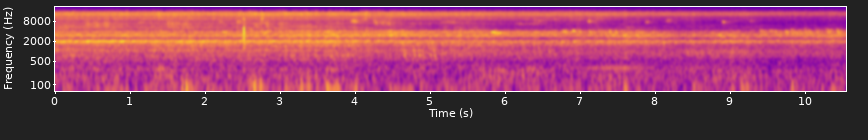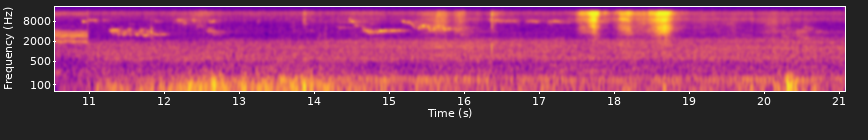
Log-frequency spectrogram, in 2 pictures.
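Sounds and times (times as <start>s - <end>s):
electric train whine: 0.0s - 11.0s
birds chirping: 0.0s - 12.8s
low train rumble: 0.0s - 21.0s
low wind rumble: 0.0s - 21.0s.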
